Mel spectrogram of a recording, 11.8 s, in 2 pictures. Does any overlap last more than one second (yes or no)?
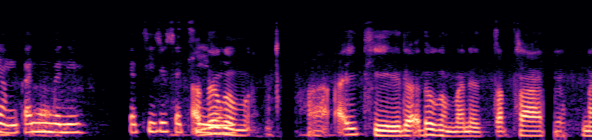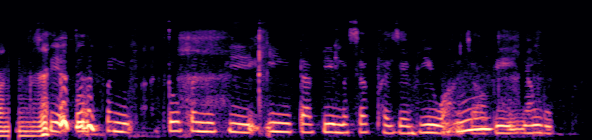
no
